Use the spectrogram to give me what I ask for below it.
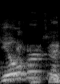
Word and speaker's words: Gilberto: full name is Gilberto you pronounce it well just roll your R and work though okay gee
